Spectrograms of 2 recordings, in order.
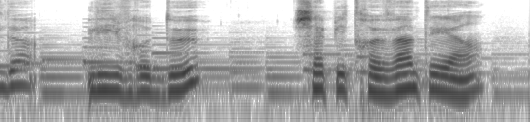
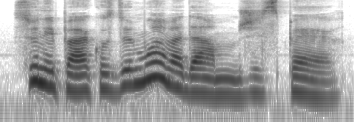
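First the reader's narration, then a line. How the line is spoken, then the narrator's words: Plain. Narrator (French): dit Monsieur Peggotty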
